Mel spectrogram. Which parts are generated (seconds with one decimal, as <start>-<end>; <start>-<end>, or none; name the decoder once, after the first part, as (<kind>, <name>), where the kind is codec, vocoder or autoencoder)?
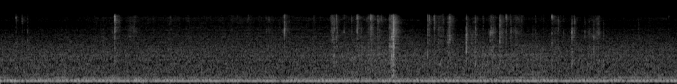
none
